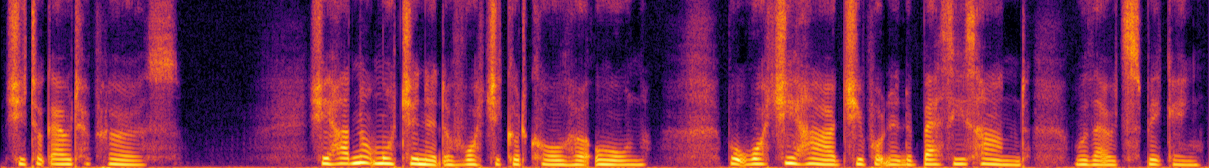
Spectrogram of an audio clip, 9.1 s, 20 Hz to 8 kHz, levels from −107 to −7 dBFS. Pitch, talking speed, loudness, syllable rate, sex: 215 Hz, 190 wpm, -18 LUFS, 4.8 syllables/s, female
